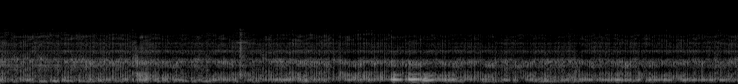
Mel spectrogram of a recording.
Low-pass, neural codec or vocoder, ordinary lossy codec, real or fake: 5.4 kHz; autoencoder, 44.1 kHz, a latent of 192 numbers a frame, MeloTTS; none; fake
